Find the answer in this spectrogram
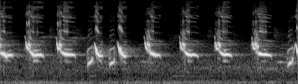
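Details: White-rumped shama, Indonesia, from a master recording for training songbirds: harsh, squawky downslurred notes repeated about three times a second in an even, scolding series.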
